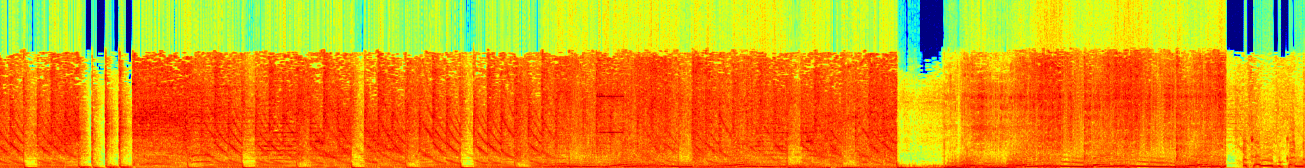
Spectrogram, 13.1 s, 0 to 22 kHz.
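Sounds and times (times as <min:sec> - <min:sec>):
fast electronic music: 0:00.0 - 0:13.0
car engines revving: 0:01.4 - 0:13.0.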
